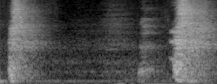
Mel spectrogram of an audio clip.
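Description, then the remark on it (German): Two loud, close sneezes about a second apart, each a sharp, breathy burst, with a softer intake of breath between them. No one speaks. “Gesundheit!”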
